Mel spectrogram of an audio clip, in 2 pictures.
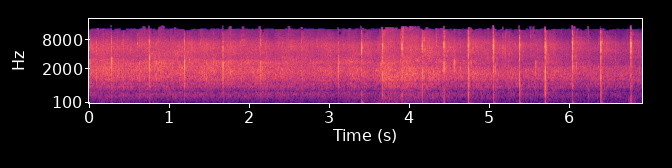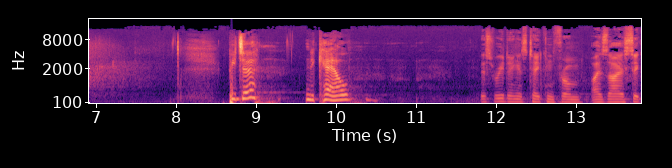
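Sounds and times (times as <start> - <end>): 
audience applauding: 0.0 - 7.7
speech: 8.8 - 10.3, 11.8 - 13.8.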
